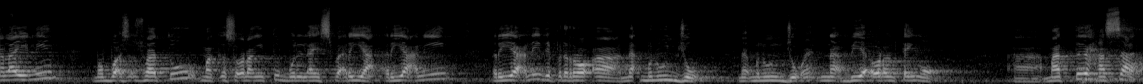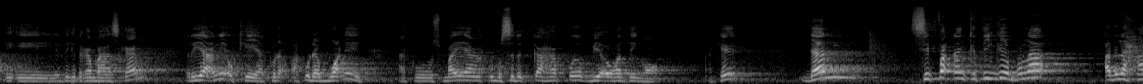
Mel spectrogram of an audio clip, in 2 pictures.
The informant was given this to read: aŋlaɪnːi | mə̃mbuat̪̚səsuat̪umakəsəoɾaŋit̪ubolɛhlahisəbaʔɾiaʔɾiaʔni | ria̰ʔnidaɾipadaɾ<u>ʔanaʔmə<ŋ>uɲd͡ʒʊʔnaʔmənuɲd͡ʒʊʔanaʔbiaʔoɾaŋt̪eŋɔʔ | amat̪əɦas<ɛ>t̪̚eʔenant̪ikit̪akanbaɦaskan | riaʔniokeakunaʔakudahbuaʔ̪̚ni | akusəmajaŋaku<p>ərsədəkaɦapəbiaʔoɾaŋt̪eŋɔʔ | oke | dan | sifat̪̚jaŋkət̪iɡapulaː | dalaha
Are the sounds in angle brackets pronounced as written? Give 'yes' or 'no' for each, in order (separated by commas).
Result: no, no, no, no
